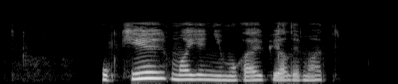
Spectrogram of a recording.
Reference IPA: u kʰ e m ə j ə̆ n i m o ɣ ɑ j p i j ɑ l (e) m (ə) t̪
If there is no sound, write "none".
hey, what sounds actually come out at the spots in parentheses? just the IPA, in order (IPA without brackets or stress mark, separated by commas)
e, ɑ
